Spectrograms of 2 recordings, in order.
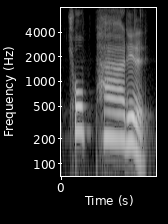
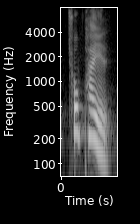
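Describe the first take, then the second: First: An L sound is heard after 'pa'. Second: No L sound is heard after 'pa'. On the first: "초 처음에 팔 일" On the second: "발음이 그렇게 가는 거예요"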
